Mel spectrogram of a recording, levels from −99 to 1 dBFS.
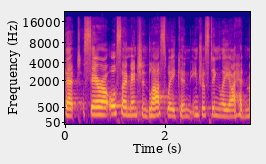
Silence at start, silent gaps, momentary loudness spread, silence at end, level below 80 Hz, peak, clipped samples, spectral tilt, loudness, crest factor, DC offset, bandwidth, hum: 0 s; none; 13 LU; 0 s; -68 dBFS; 0 dBFS; under 0.1%; -2 dB/octave; -16 LUFS; 16 dB; under 0.1%; 19 kHz; none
